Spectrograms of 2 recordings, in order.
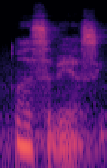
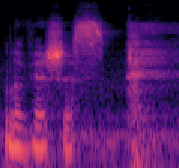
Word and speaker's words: lascivious: Lascivious. Yeah. Yeah, I believe that's the right spelling. So I initially read it as like lavicious.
